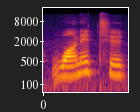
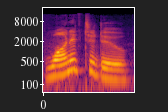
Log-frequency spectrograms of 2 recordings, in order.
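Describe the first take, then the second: First: "wanted to" with both T sounds crisp and clear; full T in wanted to. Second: "wanted to" as "wanit u", the T after N dropped; softened T in wanted. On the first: Teacher shows the wrong careful way to students. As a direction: say "wanted to" spelling-style, every T released. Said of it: "wanted to로 들리지 않고". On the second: Teacher models the native reduced sound for students. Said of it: "T음이 굉장히 약화되어져서". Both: Shown as a demonstration.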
